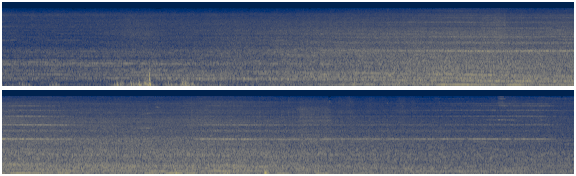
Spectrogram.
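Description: A train passing through the station: a rumble that builds over several seconds and slowly eases off, with a few sharp knocks about two to four seconds in and a thin, high, steady squeal from the wheels through the second half.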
